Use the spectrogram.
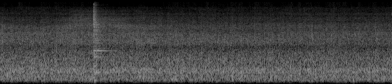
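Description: Heavy rain pours steadily outside as a dense, even hiss with one brief sharp knock near the start, and no voices.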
